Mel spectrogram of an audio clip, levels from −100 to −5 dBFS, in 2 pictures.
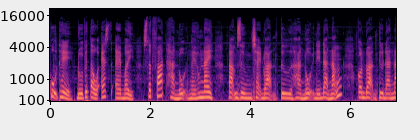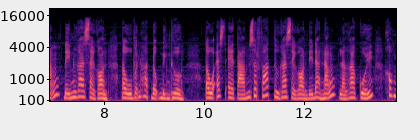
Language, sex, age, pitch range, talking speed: Vietnamese, female, 20-39, 180-230 Hz, 230 wpm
